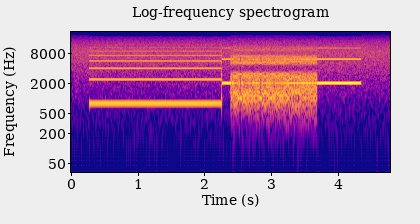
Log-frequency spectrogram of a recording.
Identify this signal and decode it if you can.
ZX Spectrum tape loading, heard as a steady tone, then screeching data.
